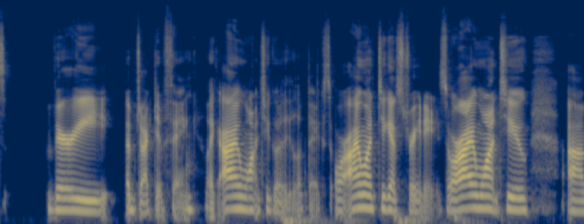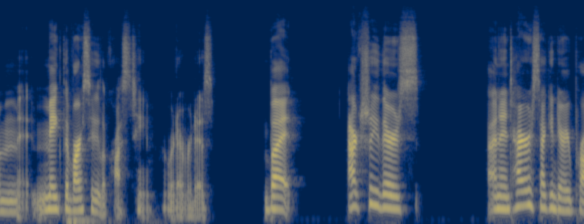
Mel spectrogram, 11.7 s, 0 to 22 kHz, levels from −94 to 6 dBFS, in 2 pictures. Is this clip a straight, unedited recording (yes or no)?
yes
